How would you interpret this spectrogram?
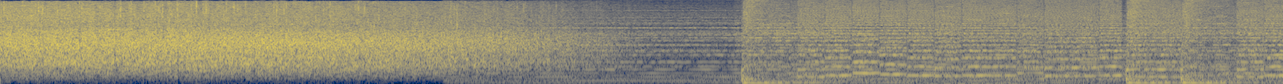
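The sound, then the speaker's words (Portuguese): A burst of crowd applause, a dense wash of clapping that gradually fades, while music swells underneath and then comes in loudly with a strong beat. “Uma salva de palmas pra gente.”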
